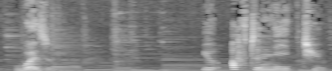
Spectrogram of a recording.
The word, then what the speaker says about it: oiseau: Not only are some letters not pronounced, but others are not pronounced like their written form. For instance, the word oiseau.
